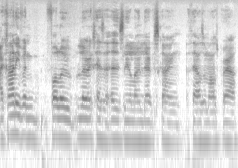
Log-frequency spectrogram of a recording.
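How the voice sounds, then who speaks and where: The speaker has a New Zealand accent and a fairly quick pace. Intonation stays monotone and flat, with audible room echo. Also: man. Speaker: university student. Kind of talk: casual chat.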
